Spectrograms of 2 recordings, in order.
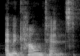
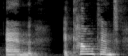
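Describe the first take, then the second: First: The two words are linked together. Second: The two words are said separately. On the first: The speaker calls it right. "we can actually link it in pronunciation" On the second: The speaker calls it wrong. "not an accountant"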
